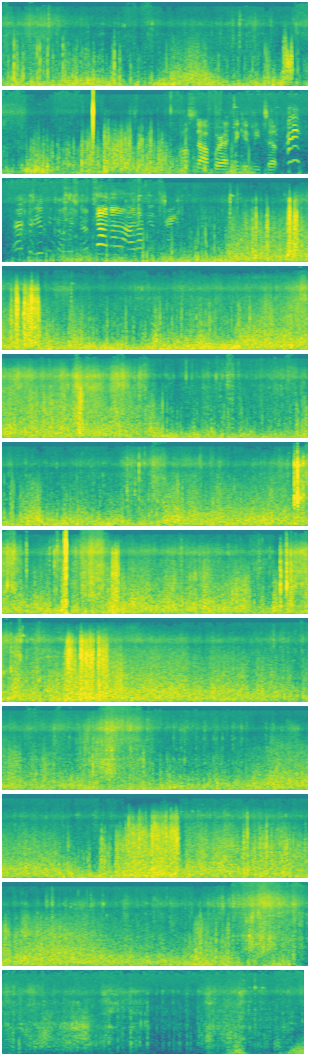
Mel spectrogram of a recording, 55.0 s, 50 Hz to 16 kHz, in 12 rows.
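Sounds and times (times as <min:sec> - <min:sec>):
wind on microphone: 0:00.0 - 0:50.6, 0:53.6 - 0:55.0
skis sliding on snow: 0:16.5 - 0:20.8, 0:24.6 - 0:41.9, 0:48.4 - 0:54.9.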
